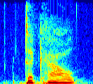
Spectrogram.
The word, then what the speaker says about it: Takao: Another revealing moment was our first trip together to Takao. – Did I say that right? – Mm-hmm. – Takao.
